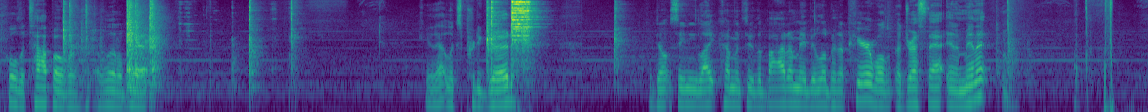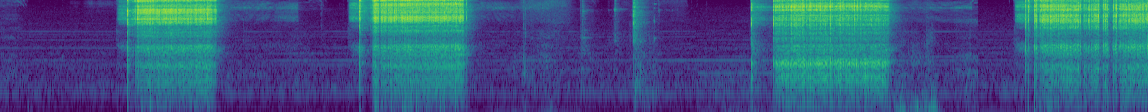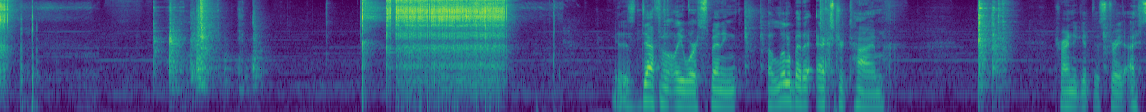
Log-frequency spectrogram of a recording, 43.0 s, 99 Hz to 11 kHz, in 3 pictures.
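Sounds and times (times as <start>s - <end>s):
welding arc tack welds: 15.8s - 18.0s, 18.7s - 21.0s, 23.7s - 29.6s, 33.2s - 35.3s.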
